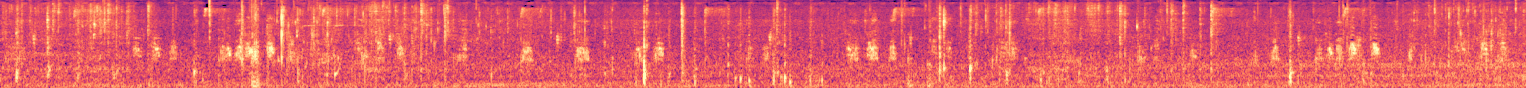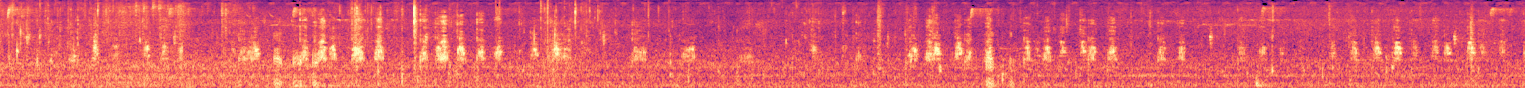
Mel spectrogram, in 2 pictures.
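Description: White Pekin ducks quacking in short, rapid runs of calls that come and go every few seconds.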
